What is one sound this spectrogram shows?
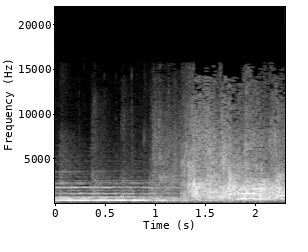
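A fiddle plays a tune.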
